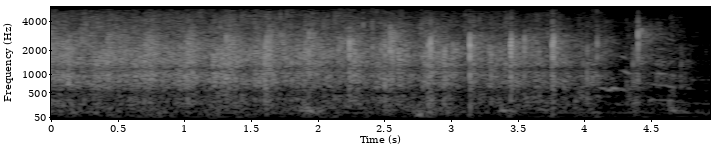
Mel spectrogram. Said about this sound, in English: So let's give these guys a round of applause. This is what a servant looks like. Thanks, guys.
